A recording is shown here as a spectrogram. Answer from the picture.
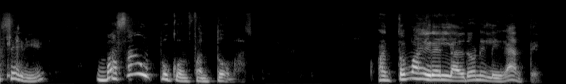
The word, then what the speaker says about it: Fantomas: Eh, y, y Fantomas, en realidad, así se pronuncia, Fantomas eh,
